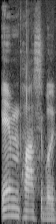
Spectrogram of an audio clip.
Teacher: 비음 N은 뒷자음의 위치로 동화하는 비음 동화 nasal place assimilation 현상을 보입니다.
